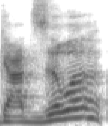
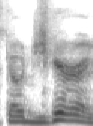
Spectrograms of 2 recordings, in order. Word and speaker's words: Gojira: do like is that the creature is very much named Gogeta but the Americans Mis mishar that and saying what was that Godzilla all right we'll just call it that and someone's like no it's Gojira you like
